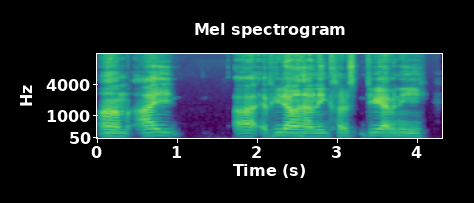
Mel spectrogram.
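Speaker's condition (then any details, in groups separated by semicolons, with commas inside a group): Cerebral palsy; from birth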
